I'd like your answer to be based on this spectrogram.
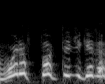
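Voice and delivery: very high, loud, fast shocked question; shocked friend. Retold or imitated. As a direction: gasp it out in disbelief, high and fast. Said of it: "She said".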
